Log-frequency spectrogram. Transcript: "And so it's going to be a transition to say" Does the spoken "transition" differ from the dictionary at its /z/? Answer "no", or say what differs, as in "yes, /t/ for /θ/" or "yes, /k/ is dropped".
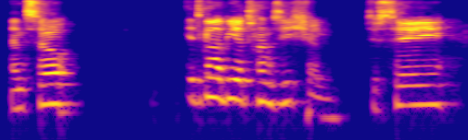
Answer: no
